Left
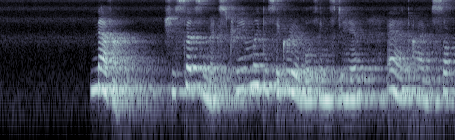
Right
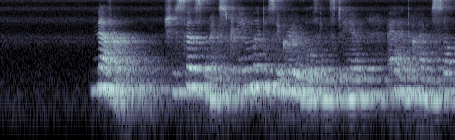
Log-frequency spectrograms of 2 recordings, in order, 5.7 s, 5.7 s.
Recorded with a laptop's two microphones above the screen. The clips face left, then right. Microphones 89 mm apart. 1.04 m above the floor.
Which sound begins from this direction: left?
A woman speaking, at 1.1 s.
